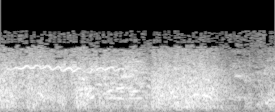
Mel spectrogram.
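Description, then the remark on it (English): Horses whinny loudly and shrilly as they go down on a canyon floor under rifle fire, a wavering high cry through the first second over a dense, rough wash of noise that continues steadily for the rest of the moment. “Our horses went down, and the six of us were trapped in the canyon floor.”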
